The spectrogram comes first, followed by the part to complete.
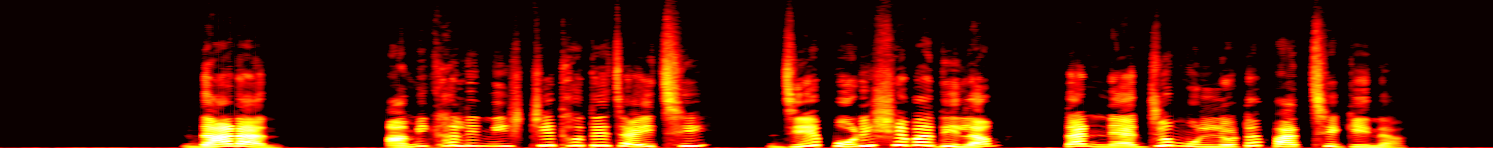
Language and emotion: Bengali, disgusted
